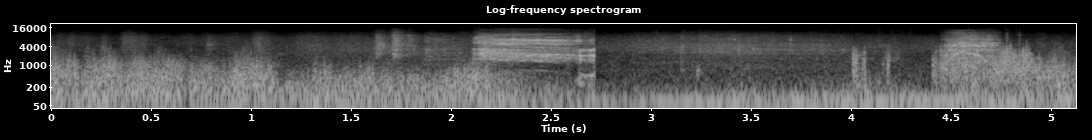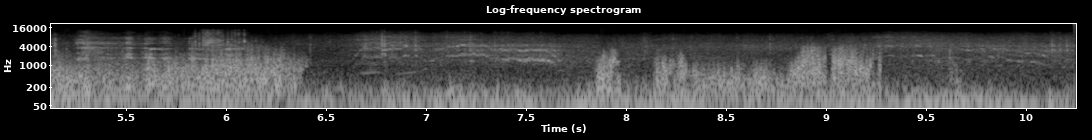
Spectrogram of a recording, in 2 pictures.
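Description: Waves slosh against a boat's hull.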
